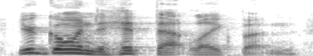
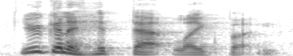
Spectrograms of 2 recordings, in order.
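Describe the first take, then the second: First: Going to is said as two words, final g dropped. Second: Going to is reduced to gonna. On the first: "I would still drop that G" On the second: "say gonna"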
